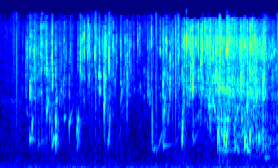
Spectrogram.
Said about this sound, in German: Ich nehme sogar einen viel kleineren Stein und werde mehr Wasser herausdrücken.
